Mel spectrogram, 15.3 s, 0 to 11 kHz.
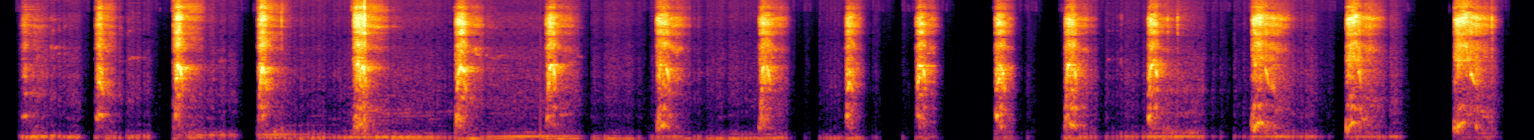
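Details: A resting cat with asthma takes rapid, harsh, noisy breaths, about 65 a minute, during an asthma episode: feline asthma respiratory distress.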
